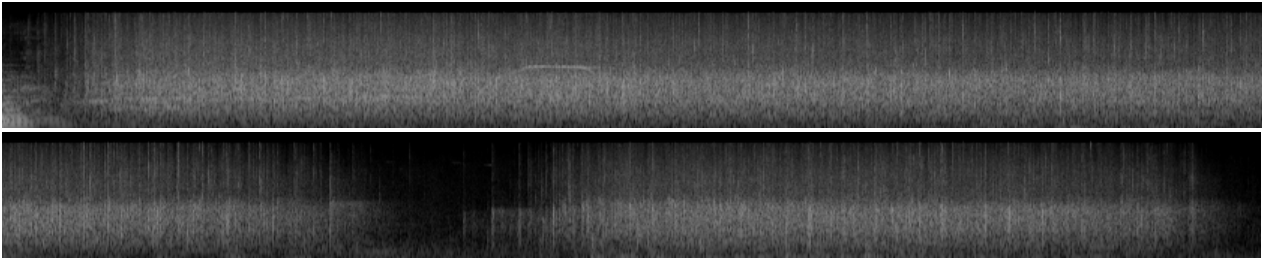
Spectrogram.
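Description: Theatre audience applauding at length after an operatic aria ends. The applause drops away about sixteen seconds in, comes back about two seconds later, and fades out at the end.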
